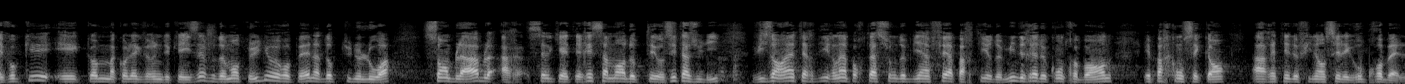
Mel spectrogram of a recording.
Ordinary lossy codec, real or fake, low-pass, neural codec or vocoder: none; real; none; none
